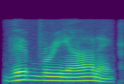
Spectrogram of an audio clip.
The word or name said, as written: vibrionic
